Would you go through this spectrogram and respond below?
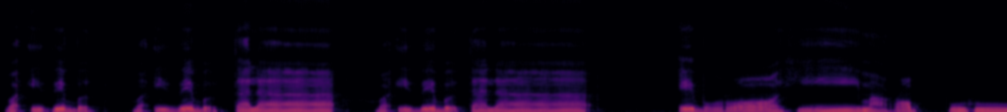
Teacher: ذال کو سافٹ پڑھنا ہے، زبان کو ہلکا سا باہر کیجیے، اور اس کے آگے جو با آ رہا ہے اس پہ قلقلہ کریں، یعنی جھٹکے سے پڑھیں.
